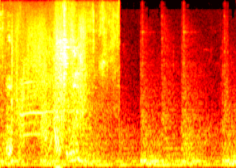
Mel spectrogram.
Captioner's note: sword slashes; dramatic music continues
